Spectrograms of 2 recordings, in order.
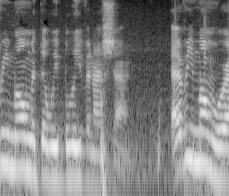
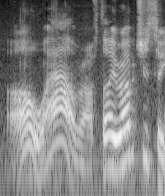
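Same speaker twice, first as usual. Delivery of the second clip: higher-pitched mock awe; acted impressed surprise; 5 semitones higher than usual. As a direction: play an angel impressed by the name. Angel impressed by the chassid's rebbe.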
